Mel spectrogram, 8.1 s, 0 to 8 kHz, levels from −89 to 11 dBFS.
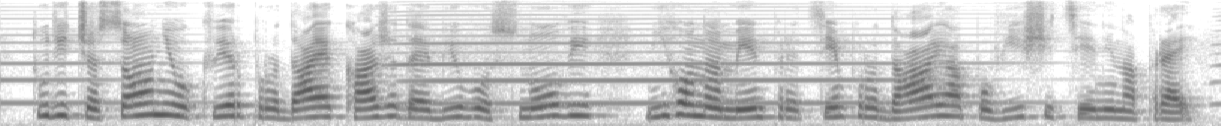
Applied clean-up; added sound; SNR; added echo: none; Harmonica; 14 dB; none.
